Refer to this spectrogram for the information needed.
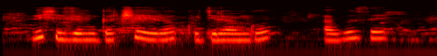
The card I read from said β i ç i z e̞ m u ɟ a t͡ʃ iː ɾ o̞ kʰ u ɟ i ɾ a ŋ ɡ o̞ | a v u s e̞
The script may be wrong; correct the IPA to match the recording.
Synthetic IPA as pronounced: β i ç i z e̞ m u ɡ a t͡ʃ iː ɾ o̞ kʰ u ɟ i ɾ a ŋ ɡ o̞ | a β u z e̞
